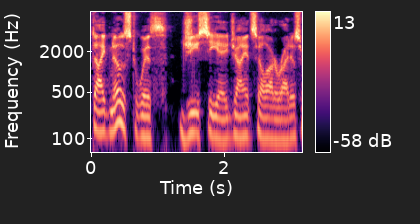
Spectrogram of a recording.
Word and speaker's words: arteritis: It's like, it sounds like I'm mispronouncing arthritis, but I'm deliberately saying arteritis because it's an itis. It's an inflammation of the arteries.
